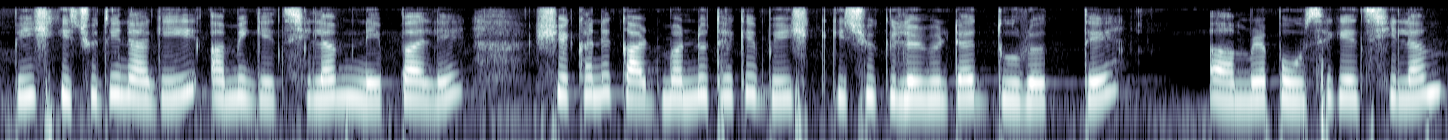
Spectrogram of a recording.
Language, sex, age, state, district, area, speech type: Bengali, female, 18-30, West Bengal, Jhargram, rural, spontaneous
